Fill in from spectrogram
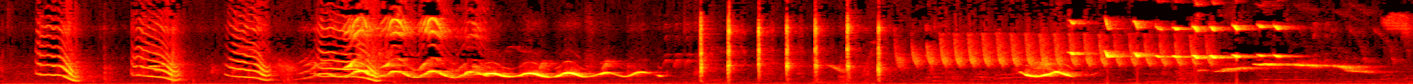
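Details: Kept Asian glossy starling with a showy, unusual fill-in song: three steep down-slurred whistles, a long wobbling warble, a rapid click series, then a buzzy rattle carrying thin high whistles.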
